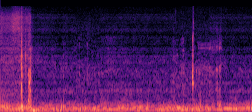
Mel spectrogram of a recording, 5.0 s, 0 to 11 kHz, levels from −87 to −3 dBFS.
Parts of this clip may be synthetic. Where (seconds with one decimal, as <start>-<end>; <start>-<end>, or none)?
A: 0.0-1.5; 2.0-3.5; 4.2-5.0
